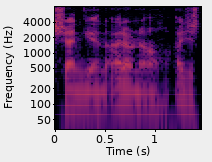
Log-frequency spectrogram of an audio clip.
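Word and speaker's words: Şengün: been really impressed by shenon I know you say his name is pronounced shenen I don't know I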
